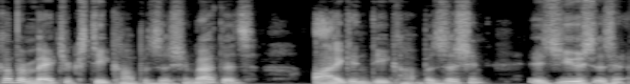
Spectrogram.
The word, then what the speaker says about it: eigen: For example, the method named after eigen. Eigen, pronounced I like your I, and then eigen, is a German word that means own or innate, as belonging to the parent matrix.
